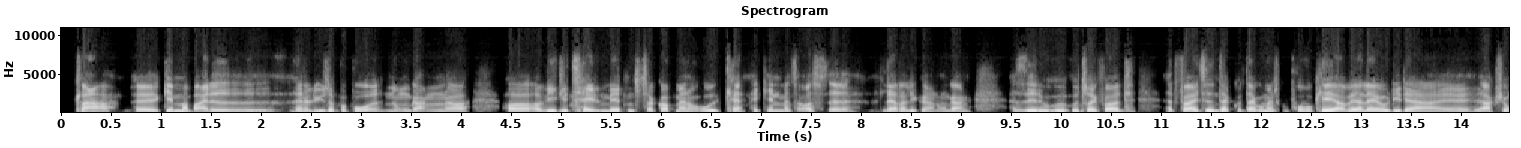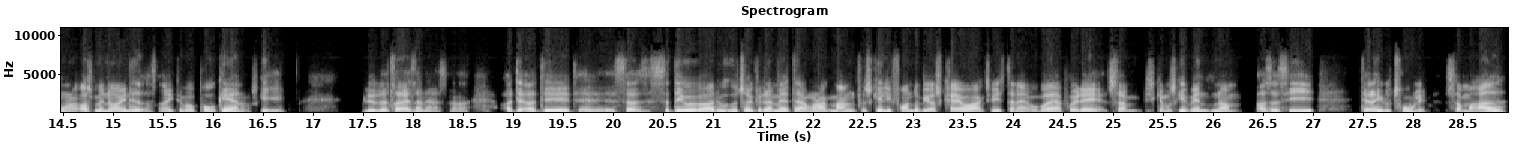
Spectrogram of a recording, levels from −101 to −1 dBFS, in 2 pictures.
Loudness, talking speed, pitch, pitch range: -20 LUFS, 245 wpm, 120 Hz, 110-130 Hz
